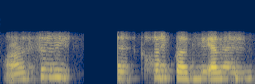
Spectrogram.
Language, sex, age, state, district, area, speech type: Kashmiri, female, 30-45, Jammu and Kashmir, Ganderbal, rural, conversation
